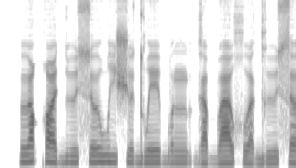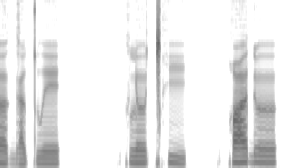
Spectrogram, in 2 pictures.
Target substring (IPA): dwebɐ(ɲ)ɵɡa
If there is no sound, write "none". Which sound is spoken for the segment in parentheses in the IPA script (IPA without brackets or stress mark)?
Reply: ŋ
